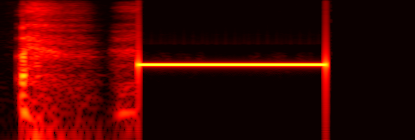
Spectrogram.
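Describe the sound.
A censorship bleep: a steady pure beep lasting about a second cuts off speech, with a voice heard briefly just before it.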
